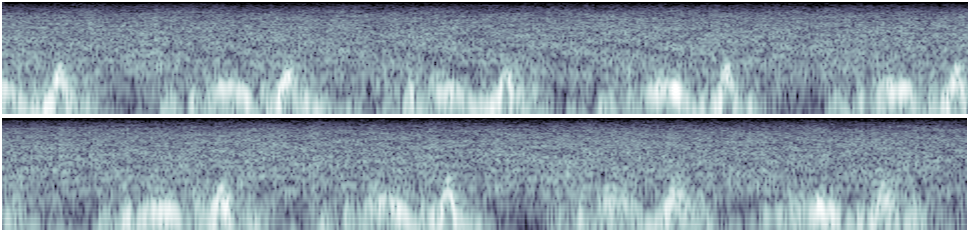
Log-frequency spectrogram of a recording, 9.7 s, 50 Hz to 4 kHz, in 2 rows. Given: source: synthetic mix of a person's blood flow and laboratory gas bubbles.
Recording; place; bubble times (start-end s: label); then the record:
Doppler ultrasound of blood flow; precordium
no bubbles
From the record:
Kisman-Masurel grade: 000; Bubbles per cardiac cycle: 0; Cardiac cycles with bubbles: 0%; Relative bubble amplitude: no bubbles discernible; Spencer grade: 0 (complete lack of bubble signals)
